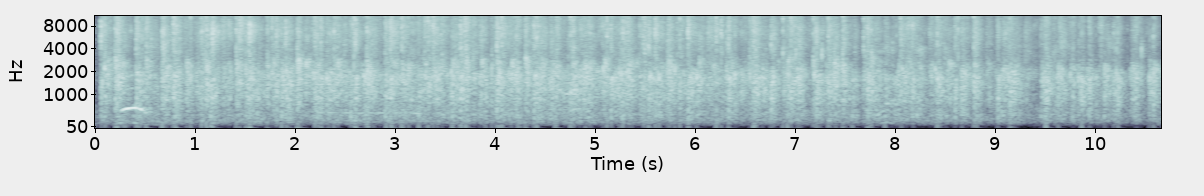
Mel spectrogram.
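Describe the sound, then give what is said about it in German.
An audience at a Jazz Club Tübingen concert, after a band's piece, applauds steadily: dense clapping sustained at an even loudness for the whole stretch, with a faint voice or whoop briefly audible near the start. “Applaus.”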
